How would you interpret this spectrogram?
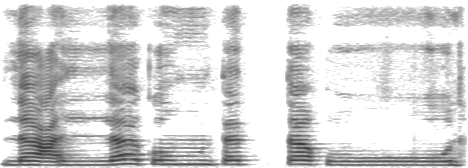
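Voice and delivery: تتقون with the long u held four counts at the pause; four-count stretch at the stop. Shown as a demonstration. Teacher showing the stop stretch on تتقون. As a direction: hold the و of تتقون for four beats. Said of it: "four counts کا stretch تتقون میں".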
